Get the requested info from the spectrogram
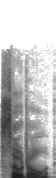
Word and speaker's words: SoTL: This is sometimes abbreviated SOTL, or pronounced SOTL, S-O-T-L.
